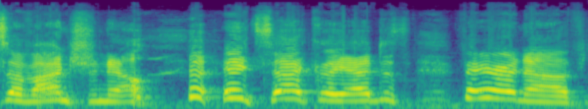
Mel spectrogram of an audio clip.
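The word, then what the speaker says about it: Avanchnzel: It's It's Avanchel. Exactly. I just Fair enough. You got me there. It is Avanchel.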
